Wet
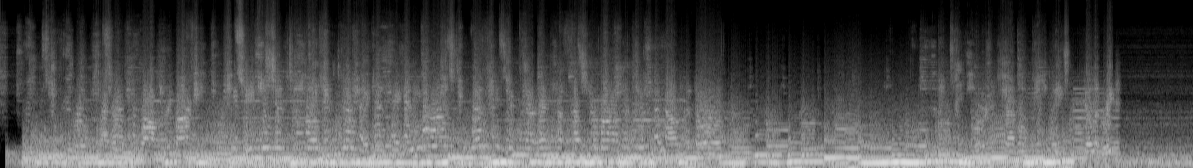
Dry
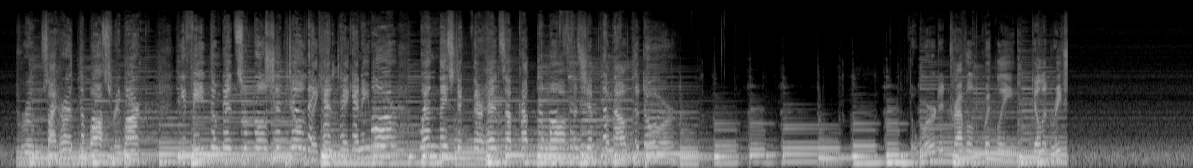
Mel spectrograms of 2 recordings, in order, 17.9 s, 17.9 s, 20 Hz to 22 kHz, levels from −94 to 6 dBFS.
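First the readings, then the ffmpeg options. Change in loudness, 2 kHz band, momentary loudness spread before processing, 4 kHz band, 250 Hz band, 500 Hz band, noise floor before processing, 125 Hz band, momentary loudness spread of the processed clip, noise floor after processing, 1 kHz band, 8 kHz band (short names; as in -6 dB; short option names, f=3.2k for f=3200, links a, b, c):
+0.5 dB, -2.5 dB, 10 LU, -2.5 dB, -3.0 dB, -4.0 dB, -45 dBFS, +5.0 dB, 8 LU, -31 dBFS, -3.0 dB, n/a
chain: -filter_complex "[0:a]highshelf=f=9.5k:g=-11,acrossover=split=300|2600[a][b][c];[a]adelay=80[d];[b]adelay=770[e];[d][e][c]amix=inputs=3:normalize=0,asplit=2[f][g];[g]acompressor=threshold=-25dB:ratio=6,volume=0.5dB[h];[f][h]amix=inputs=2:normalize=0,alimiter=limit=-13.5dB:level=0:latency=1:release=107,acompressor=mode=upward:threshold=-33dB:ratio=2.5,flanger=delay=6.5:depth=6:regen=74:speed=0.18:shape=triangular,volume=27dB,asoftclip=hard,volume=-27dB,asplit=2[i][j];[j]adelay=25,volume=-5.5dB[k];[i][k]amix=inputs=2:normalize=0,asubboost=boost=5:cutoff=120,volume=6dB"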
